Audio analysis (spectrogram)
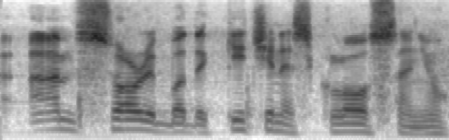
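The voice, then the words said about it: Man speaking with foreign accent. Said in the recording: “a little balding man with an accent”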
